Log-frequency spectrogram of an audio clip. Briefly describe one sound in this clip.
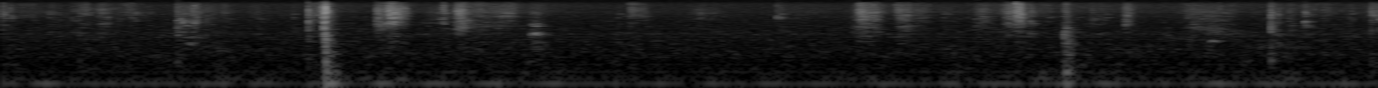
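Stiff cards rustle and slap softly as they are shuffled by hand.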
